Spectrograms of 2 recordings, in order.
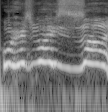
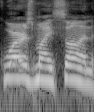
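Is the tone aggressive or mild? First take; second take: mild; aggressive. First: It is said in a mild, unaggressive tone. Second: It is said in an aggressive tone.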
